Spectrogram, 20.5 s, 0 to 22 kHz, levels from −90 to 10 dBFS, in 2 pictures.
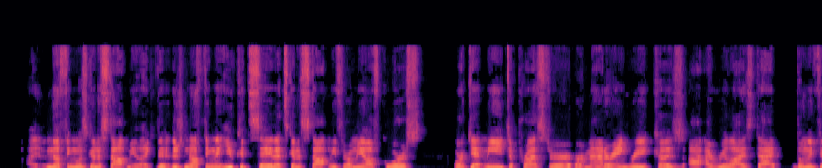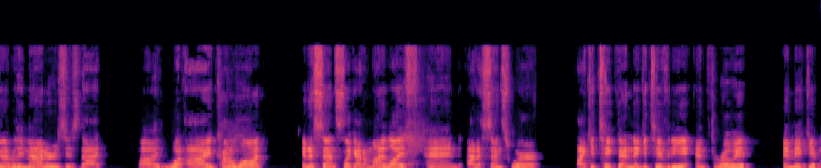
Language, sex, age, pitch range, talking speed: English, male, 20-39, 125-145 Hz, 215 wpm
